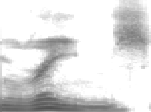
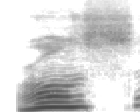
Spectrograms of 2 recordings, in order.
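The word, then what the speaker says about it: Reims: At least I'm not saying reams. You know, I could be saying reams or rems. You know, I'm giving it the best French pronunciation I possibly can. Rons, you know, that's hoping is as close to the real thing as I can get it.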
